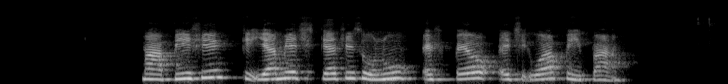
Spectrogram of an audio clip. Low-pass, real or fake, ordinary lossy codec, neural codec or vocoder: 9.9 kHz; real; Opus, 16 kbps; none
